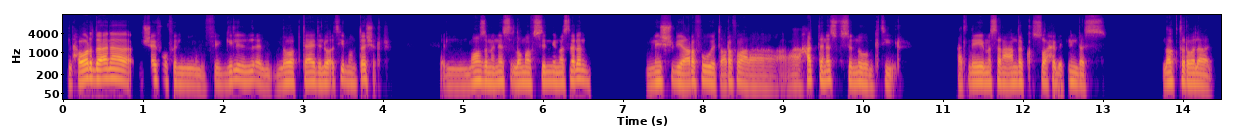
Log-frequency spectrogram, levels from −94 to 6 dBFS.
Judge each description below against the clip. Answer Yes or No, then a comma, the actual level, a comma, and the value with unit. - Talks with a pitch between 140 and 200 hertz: No, low, 120 Hz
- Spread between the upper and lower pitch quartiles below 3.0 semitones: Yes, narrow, 2.5 semitones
